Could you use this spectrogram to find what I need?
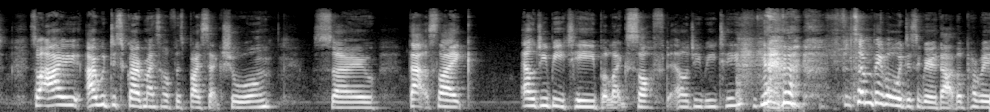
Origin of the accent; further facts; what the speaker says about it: Northern England, United Kingdom; accent: Northern; Or, like, when I was in London, people would think of me as, like, they could tell I was Northern, but like generic Northern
